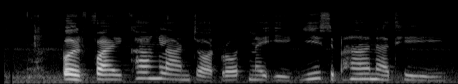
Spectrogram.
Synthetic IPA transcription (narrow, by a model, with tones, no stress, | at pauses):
pɤː˨˩t̪̚fa˧jkʰaː˥˩ŋlaː˧nt͡ɕɔː˨˩t̪̚ɾo˦˥t̪̚na˧jʔiː˨˩k̚jiː˥˩si˨˩p̚haː˥˩naː˧t̪ʰiː˧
